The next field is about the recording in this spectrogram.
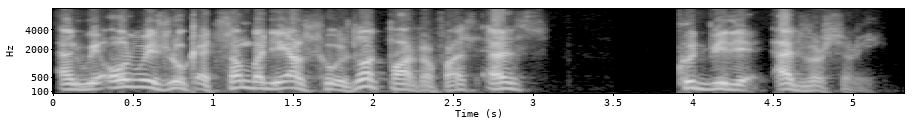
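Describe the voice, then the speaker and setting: A man's voice: fairly high pitch, animated, fairly quick, gravelly, dry recording, highs cut off. A man from Iraq whose first language is Arabic, speaking bluntly and emphatically as a radio guest on foreign affairs. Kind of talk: opinionated radio talk.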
